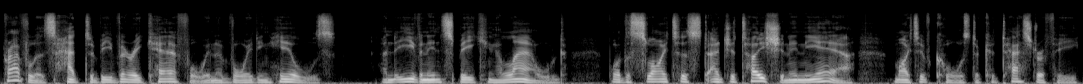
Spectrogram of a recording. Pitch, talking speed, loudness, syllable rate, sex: 100 Hz, 150 wpm, -19 LUFS, 4.7 syllables/s, male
